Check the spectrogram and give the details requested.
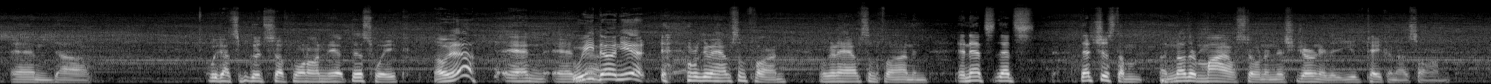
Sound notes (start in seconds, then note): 2.0 tool grinding; 6.4 chuckles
